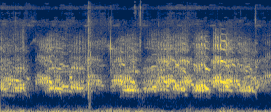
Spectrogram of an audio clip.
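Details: Migrating sandhill cranes in a flock overhead at Osoyoos, South Okanagan, British Columbia, Canada, a stopover on their September–October migration: an overlapping chorus of rolling, rattling calls with steady low rumbling noise beneath and a sharp knock.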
